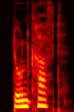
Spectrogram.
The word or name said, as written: donkraft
